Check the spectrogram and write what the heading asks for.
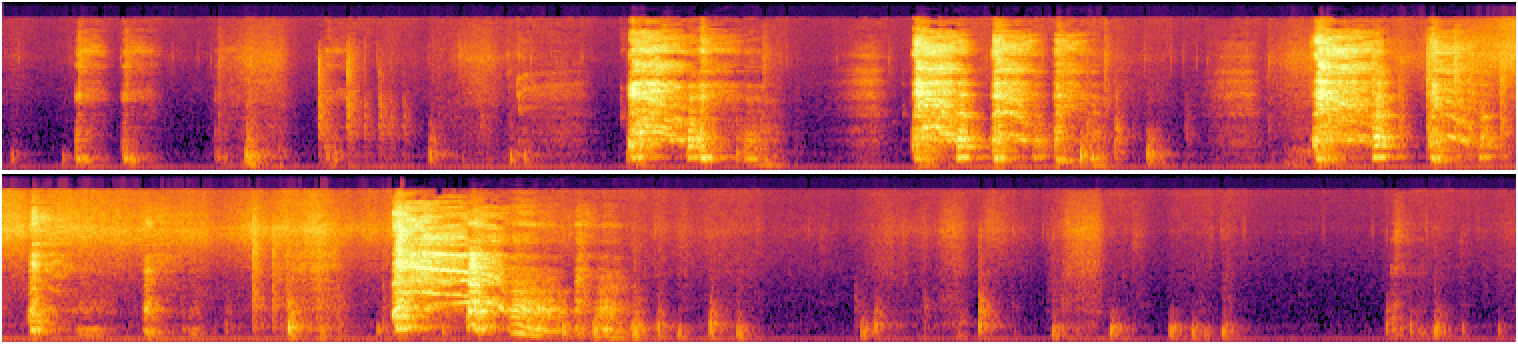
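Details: Adult coughing fit while cross-dressing, rushed to bathroom: repeated harsh bursts building to several loud, rough clusters.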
